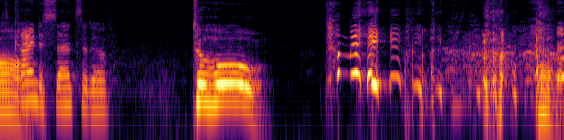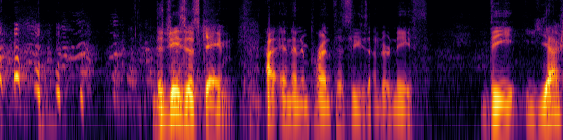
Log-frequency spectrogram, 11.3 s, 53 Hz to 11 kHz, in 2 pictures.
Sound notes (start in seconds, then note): 3.3 she fakes a crying sound and giggles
